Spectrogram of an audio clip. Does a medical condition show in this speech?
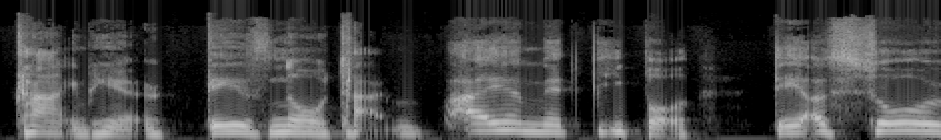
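Yes: cerebral palsy; muscle cramps and pain from shaking.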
